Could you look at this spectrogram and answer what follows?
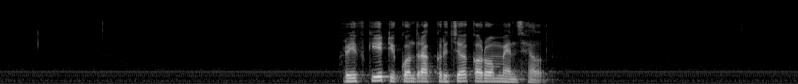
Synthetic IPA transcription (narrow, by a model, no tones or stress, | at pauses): rifkid̪̥i̤kɔnt̪ɾakərdʒ̥ə̤kaɾomɛnshɛ̰l̚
